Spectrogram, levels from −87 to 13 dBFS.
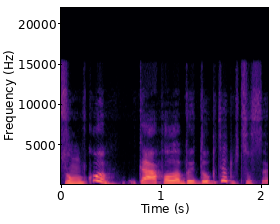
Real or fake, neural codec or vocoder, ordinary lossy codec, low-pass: fake; autoencoder, 48 kHz, 32 numbers a frame, DAC-VAE, trained on Japanese speech; Opus, 32 kbps; 14.4 kHz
